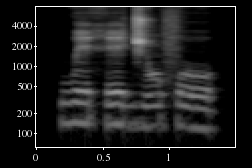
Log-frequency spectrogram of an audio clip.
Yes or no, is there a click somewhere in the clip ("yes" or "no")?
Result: no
